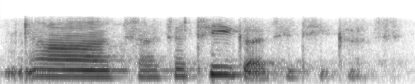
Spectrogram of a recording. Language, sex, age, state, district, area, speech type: Bengali, female, 30-45, West Bengal, Darjeeling, urban, conversation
